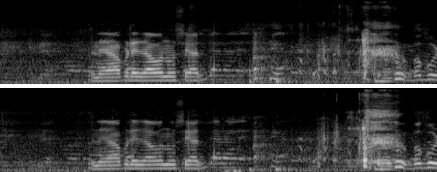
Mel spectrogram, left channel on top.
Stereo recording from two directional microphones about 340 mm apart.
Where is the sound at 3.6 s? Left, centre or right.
Centre.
